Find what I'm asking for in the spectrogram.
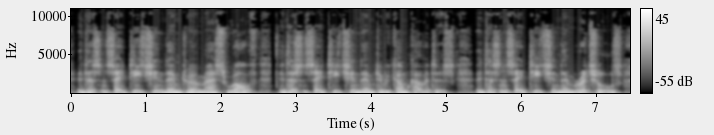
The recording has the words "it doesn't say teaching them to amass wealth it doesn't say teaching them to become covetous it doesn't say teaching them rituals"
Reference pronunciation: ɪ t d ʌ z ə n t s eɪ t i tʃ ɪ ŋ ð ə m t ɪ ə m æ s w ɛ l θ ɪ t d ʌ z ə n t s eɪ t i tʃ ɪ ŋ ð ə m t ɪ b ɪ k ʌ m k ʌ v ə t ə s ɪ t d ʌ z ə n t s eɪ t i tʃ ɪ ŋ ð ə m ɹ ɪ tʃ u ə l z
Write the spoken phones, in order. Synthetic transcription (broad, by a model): ɪ t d ʌ z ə n t s eɪ t i tʃ ɪ ŋ ð ə m t ɪ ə m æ s w ɛ l θ ɪ t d ʌ z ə n t s eɪ t i tʃ ɪ ŋ ð ə m t ɪ b ɪ k ʌ m k ʌ v ə t ə s ɪ t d ʌ z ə n t s eɪ t i tʃ ɪ ŋ ð ə m ɹ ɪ tʃ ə l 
